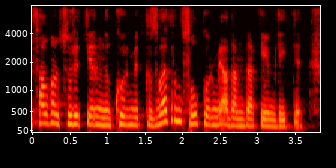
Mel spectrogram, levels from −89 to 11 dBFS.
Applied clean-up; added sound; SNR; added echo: neural mask model DeepFilterNet 3.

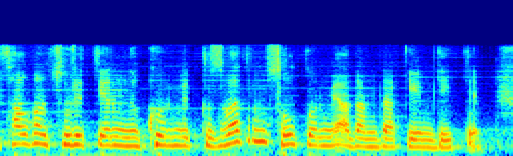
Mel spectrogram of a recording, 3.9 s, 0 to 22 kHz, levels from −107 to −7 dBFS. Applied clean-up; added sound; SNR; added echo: neural separator model SepFormer DNS4.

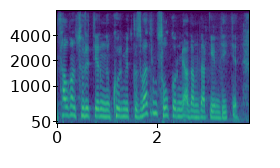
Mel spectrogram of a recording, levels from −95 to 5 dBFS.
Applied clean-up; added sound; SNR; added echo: none; none; none; none.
